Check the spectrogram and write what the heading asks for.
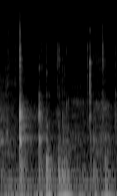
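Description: A few light metallic clicks and knocks, about four in two seconds, as a steel brake pedal arm is handled and fitted against its pedal bracket.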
